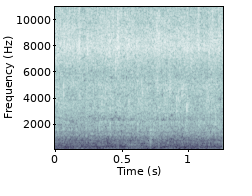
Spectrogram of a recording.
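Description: Hilsa fish frying in plenty of oil, with a continuous bright hiss and crackle heard up close and on its own.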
